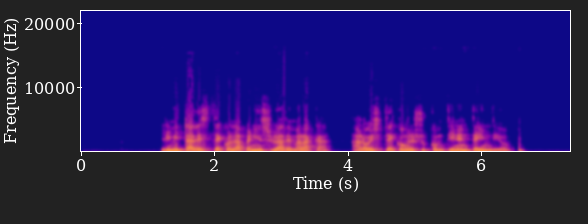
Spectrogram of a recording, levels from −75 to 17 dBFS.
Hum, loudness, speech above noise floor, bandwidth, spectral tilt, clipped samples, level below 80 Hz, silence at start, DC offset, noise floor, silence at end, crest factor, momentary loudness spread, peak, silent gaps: none; -13 LUFS; 51 dB; 7.8 kHz; -7.5 dB/octave; under 0.1%; -40 dBFS; 1.2 s; under 0.1%; -63 dBFS; 0.7 s; 14 dB; 11 LU; 0 dBFS; none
